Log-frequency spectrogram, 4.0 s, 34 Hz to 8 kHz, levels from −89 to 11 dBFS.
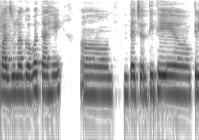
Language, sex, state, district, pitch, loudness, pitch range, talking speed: Marathi, female, Maharashtra, Nagpur, 205 Hz, -20 LUFS, 200-210 Hz, 120 wpm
